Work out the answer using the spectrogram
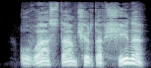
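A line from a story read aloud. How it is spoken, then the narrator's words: Forced calm question. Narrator (Russian): спросил Экланд, стараясь говорить спокойно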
